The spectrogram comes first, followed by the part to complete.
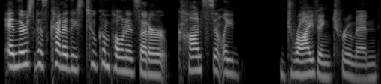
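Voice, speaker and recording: A woman's voice: mid-range voice, sing-song, measured pace, fairly bright tone, smooth, no room sound, studio quality. A woman co-hosting a psychotherapy podcast, chatting casually and thoughtfully as she retells a film's plot at length.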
